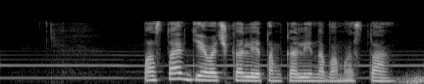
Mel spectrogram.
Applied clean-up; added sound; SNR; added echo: none; Wind instrument, woodwind instrument; 20 dB; none.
